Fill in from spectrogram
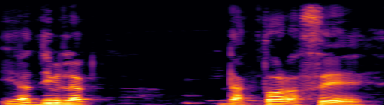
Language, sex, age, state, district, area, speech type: Assamese, male, 60+, Assam, Barpeta, rural, spontaneous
